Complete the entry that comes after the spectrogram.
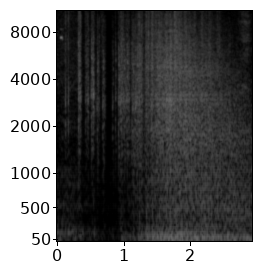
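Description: Mech weapons fire on a Sky Raider Vanguard in the RogueTech video game, a dense barrage of rapid gunfire-like bursts that builds into a sustained rumbling roar of impacts and explosions.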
